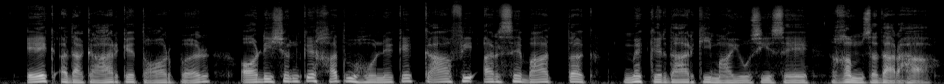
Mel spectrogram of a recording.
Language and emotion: Urdu, sad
